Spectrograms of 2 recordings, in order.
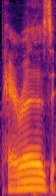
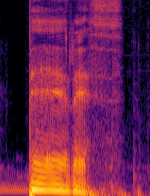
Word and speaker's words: Pérez: Although, if you want to get nutty with it, you could say that Pérez is, I guess, a Latin Americanized pronunciation. In Spain, you'd get all lispy with that Z. Pérez.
